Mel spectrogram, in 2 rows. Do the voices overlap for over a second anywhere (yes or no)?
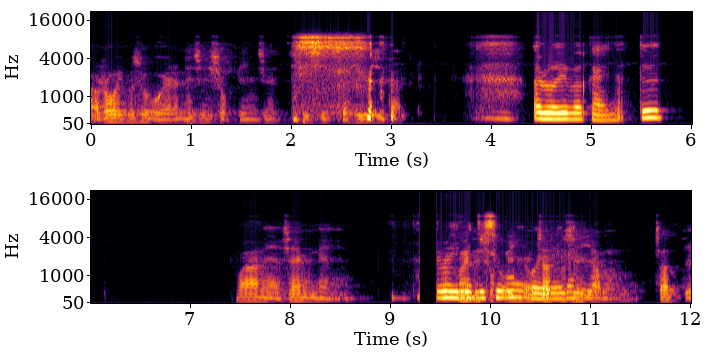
yes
